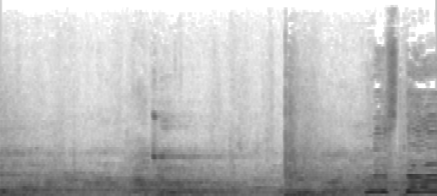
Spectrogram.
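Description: Basketball bouncing on a court: two sharp thuds about three seconds apart, among background voices.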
